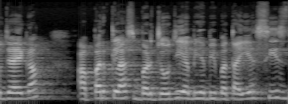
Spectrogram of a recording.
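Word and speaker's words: bourgeoisie: और the upper class को बरजोजी कहा जाता है। क्या कहा जाता है? अपर क्लास को। ये इंपॉर्टेंट स्पेलिंग है, इसको ये मतलब इंपॉर्टेंट फॉरेन एक्सप्रेशन है, इसको भी याद रखिएगा।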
